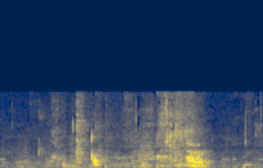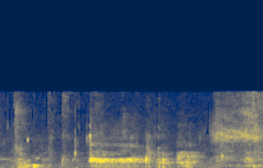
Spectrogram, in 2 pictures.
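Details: A Pug and a Bernese Mountain Dog play-wrestling indoors make rough, throaty growls and snorting grunts amid scuffling noises in a small room.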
